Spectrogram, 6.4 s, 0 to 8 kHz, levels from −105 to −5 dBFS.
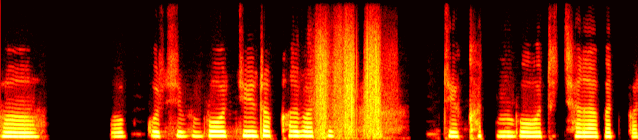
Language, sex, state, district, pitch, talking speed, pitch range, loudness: Hindi, female, Uttar Pradesh, Deoria, 245 Hz, 120 wpm, 230-260 Hz, -17 LUFS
